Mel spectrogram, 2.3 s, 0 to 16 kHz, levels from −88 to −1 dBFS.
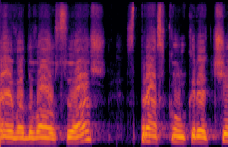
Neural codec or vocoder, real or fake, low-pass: vocoder, 44.1 kHz, 128 mel bands every 512 samples, BigVGAN v2; fake; 14.4 kHz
